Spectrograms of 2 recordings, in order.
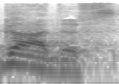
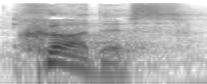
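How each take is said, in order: First: The word begins with a hard g sound. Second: The word begins with a breathy h sound. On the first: This is how the Russian version renders the word. The speaker calls it wrong. "Русская версия говорит «гадес». Не согласен с ней" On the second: This is how the original Greek word sounds. The speaker calls it right. "оно звучит как «хадес»"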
